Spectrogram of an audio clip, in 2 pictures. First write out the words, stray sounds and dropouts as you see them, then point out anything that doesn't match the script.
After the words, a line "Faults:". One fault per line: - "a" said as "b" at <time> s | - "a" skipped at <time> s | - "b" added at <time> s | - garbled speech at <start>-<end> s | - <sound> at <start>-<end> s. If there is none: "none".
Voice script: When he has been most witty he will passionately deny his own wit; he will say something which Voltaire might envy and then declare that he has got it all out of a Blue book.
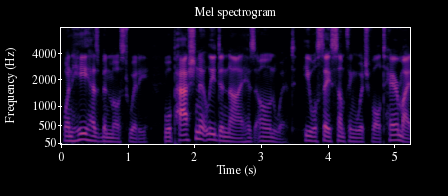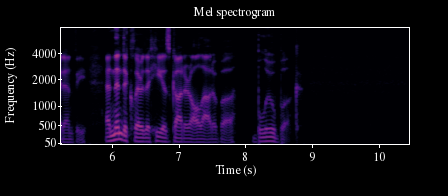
When he has been most witty will passionately deny his own wit; he will say something which Voltaire might envy and then declare that he has got it all out of a Blue book.
Faults:
- "he" skipped at 1.3 s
